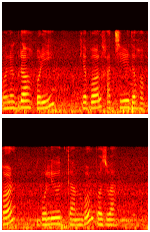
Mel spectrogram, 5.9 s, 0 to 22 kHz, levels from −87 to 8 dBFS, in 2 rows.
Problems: constant background noise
